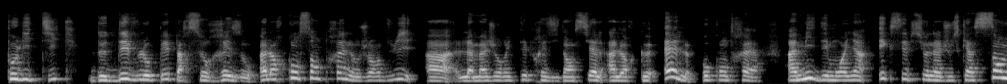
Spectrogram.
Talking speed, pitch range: 155 wpm, 185-235 Hz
